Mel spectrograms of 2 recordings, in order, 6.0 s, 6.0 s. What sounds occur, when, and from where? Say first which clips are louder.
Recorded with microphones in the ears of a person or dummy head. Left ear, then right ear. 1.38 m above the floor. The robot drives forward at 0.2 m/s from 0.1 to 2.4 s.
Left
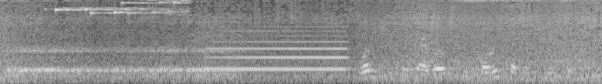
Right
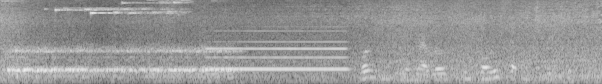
0.4 s a chime: right 4 dB; 20° right (ahead or behind), 0.7 m; by 1.9 s 10° right (ahead or behind), 1.0 m
2.0 s a flute: right 6 dB; 65° right (ahead or behind), 2 m
3.6 s a woman speaking: right 3 dB; 65° right (ahead or behind), 2 m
